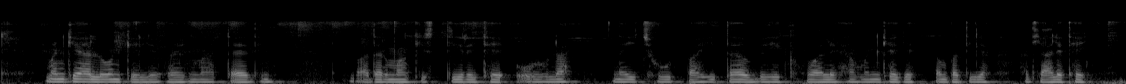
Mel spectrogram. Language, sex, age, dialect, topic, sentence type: Chhattisgarhi, male, 18-24, Western/Budati/Khatahi, banking, statement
